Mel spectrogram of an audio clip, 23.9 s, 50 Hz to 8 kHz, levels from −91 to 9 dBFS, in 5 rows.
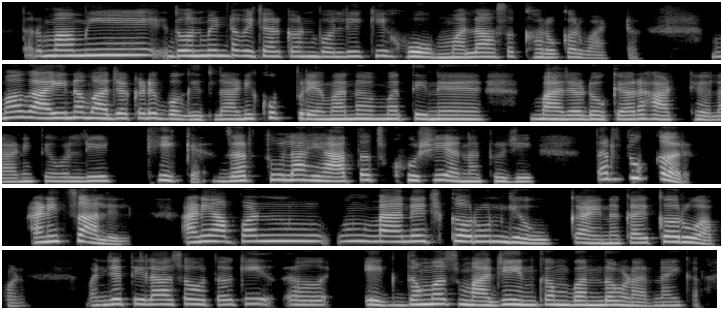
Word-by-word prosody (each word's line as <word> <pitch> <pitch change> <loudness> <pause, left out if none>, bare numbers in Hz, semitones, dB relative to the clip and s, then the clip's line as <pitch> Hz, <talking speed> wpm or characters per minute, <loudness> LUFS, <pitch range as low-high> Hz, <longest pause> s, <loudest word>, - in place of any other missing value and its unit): तर - - -10
मग 275 +1 +3
मी 300 +1 +1
2 265 0 +3
मिनिटं 275 0 +1
विचार 250 -2 -2
करून 240 -1 -2
बोलली 230 +1 -4
की 265 - -6
"हो, 230 -2 +3
मला 200 +2 0
असं 215 +2 -7
खरोखर 200 0 -6
वाटतं." 155 -3 -16 0.6
मग 290 +2 +1
आईनं 260 +1 +5
माझ्याकडे 245 0 +2
बघितलं 195 -1 -4
आणि 200 +2 0
खूप 260 -2 -5
प्रेमानं 210 -1 +2
मग 215 - +2
तिने 205 -2 +1 0.4
माझ्या 200 -1 +3
डोक्यावर 200 0 -1
हात 200 -3 +1
ठेवला 180 -2 -5
आणि 180 +2 -4
ती - - -7
म्हणली, 195 +2 -2 0.3
"ठीक 240 -2 -2
आहे, 205 -2 -12
जर 220 +2 +4 0.2
तुला 260 -1 +2
ह्यातच 225 +2 +2
खुशी 255 +1 -1
आहे 220 -4 +1
ना 190 - 0
तुझी 185 -2 -4 0.5
तर 305 0 -1
तू 365 - +7
कर - - +4 0.4
आणि 260 +4 +6
चालेल 185 - +3 0.4
आणि 260 +4 +5
आपण 290 +1 +2 0.5
म 300 +1 -4
मॅनेज 280 0 +4
करून 285 -1 +1
घेऊ. 215 -6 0 0.2
काही 215 -3 +2
ना 195 +1 -2
काही 225 0 0
करू 265 -2 +4
आपण." 165 -5 -5 0.4
म्हणजे 215 +6 0
तिला 240 -1 0
असं 240 +1 -2
होतं, 230 -1 -3
की 265 -1 -4
अ, 220 -1 -5 0.3
एकदमच 230 +5 +2
माझी 210 0 +3
इन्कम 220 0 +2
बंद 210 -1 +3
होणार, 195 -5 -1
नाही 185 +1 -5
का? 215 - -20
225 Hz, 170 wpm, -23 LUFS, 200-260 Hz, 0.6 s, तू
